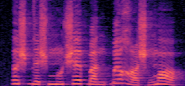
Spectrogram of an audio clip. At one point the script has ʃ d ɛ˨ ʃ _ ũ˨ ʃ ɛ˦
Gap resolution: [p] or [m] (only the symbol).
m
